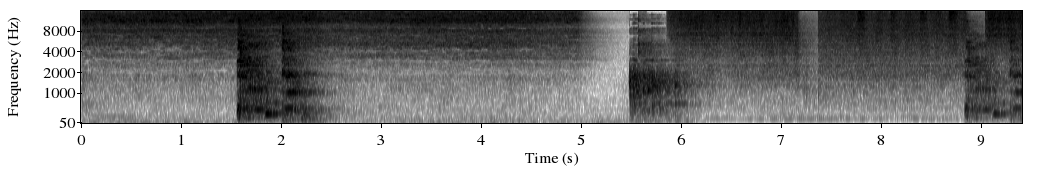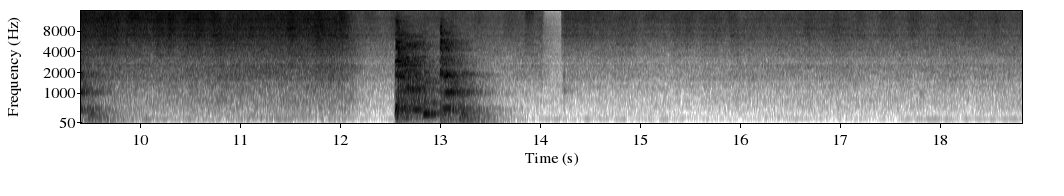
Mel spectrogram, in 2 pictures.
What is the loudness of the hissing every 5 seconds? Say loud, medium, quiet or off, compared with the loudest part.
medium, loud, medium, quiet.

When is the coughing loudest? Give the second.
2 s.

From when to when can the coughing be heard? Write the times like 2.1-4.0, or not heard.
1.6-2.3, 8.8-9.7, 12.5-13.4.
